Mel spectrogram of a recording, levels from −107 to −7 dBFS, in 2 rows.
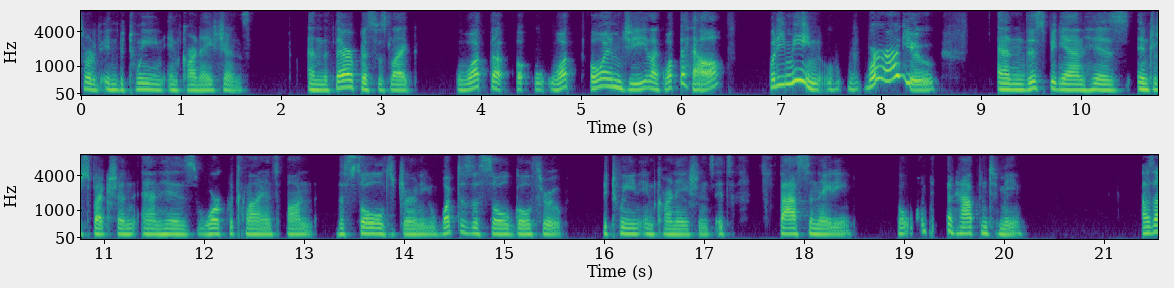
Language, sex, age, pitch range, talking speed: English, female, 40-59, 135-165 Hz, 155 wpm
